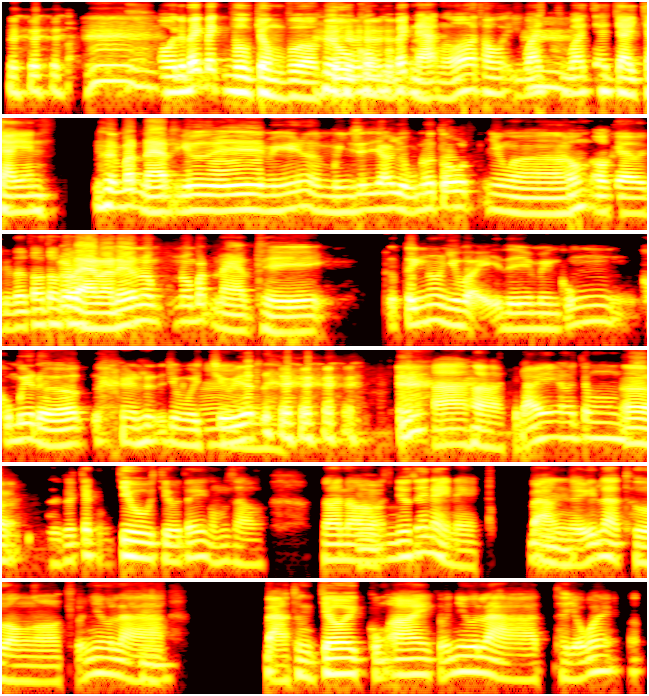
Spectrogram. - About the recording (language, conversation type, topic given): Vietnamese, unstructured, Bạn có kỷ niệm vui nào khi chơi thể thao không?
- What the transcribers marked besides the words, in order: tapping; laugh; laugh; laugh; other noise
